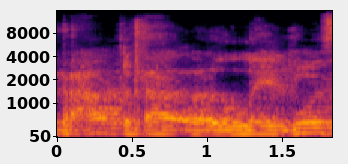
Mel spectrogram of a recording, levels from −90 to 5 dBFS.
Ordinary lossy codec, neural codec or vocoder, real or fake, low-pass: AAC, 64 kbps; codec, 44.1 kHz, 3.4 kbps, Pupu-Codec; fake; 14.4 kHz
